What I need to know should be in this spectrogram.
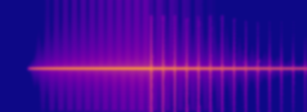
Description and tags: This is a sound effect I created using ChipTone.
